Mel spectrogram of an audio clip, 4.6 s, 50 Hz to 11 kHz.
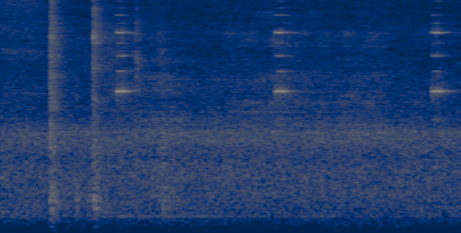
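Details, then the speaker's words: Kokoon Protect KAPM72 egg-shaped CO2 sensor on a desk: short, high-pitched single beeps about every 1.5 seconds in a quiet room, warning that the CO2 level is too high; 400–1000 ppm counts as good air. "Alors vous entendez le petit bip, c'est lui, hein, c'est lui qui dit attention, ton taux de CO2 est un petit peu important, un petit peu trop important."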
